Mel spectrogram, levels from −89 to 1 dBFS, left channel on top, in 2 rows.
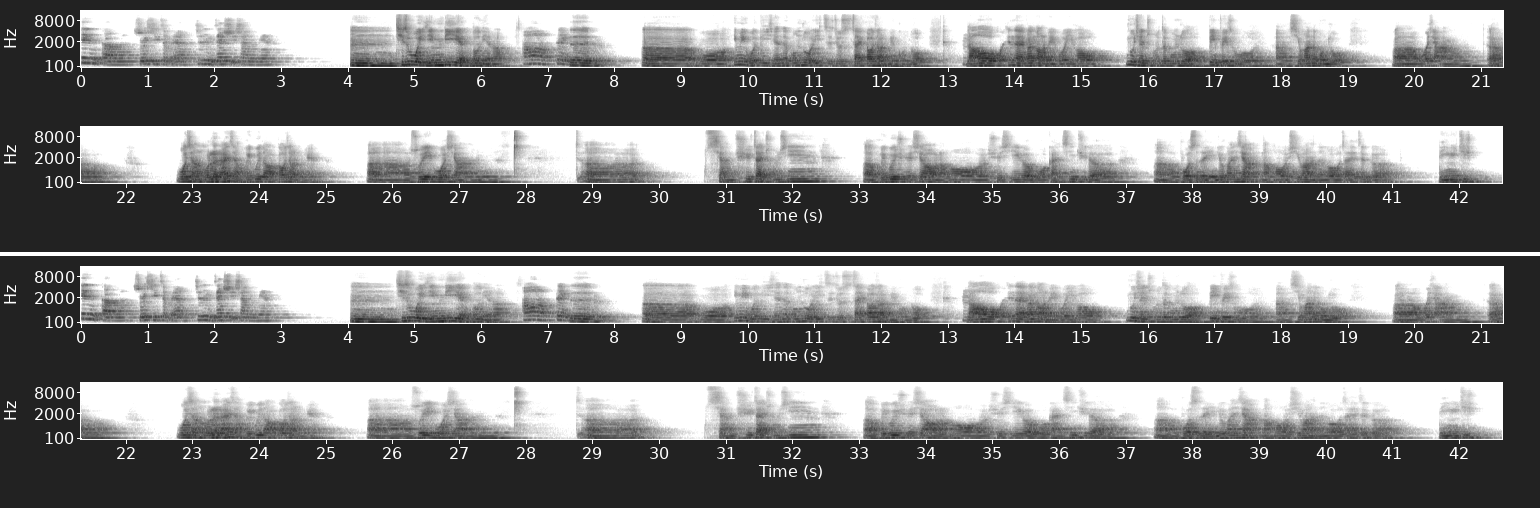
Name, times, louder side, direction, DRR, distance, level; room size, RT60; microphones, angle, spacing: voice 1, 0.0-2.9 6.6-7.4 7.7-7.9 13.2-13.5 19.8-20.1, right 1 dB, 50° right, 0 dB, 0.8 m, -29 dB
voice 2, 4.0-6.3 7.3-7.8 8.4-12.7 13.3-15.3 15.7-18.9 19.7-21.7 22.8-24.9 25.6-27.6 28.8-29.8 30.8-32.4 33.1-36.9 37.4-41.0 41.7-42.2, left 2 dB, 85° left, 4 dB, 0.7 m, -22 dB
4.4 x 3.5 x 2.4 m, 0.86 s
head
